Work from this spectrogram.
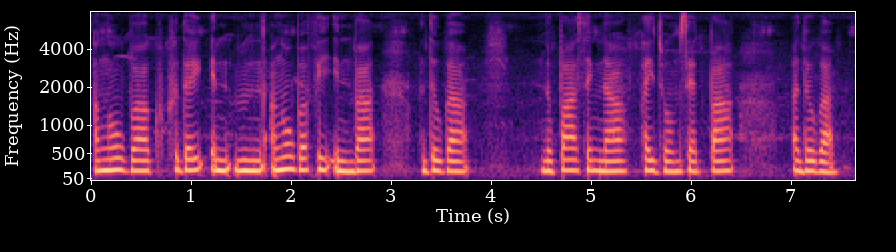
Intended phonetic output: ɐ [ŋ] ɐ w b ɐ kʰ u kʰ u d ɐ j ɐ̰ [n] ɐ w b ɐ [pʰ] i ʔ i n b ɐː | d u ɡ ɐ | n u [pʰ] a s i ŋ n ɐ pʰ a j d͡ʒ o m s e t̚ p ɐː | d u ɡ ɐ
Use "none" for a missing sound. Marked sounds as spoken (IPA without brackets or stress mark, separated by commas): ŋ, ŋ, pʰ, p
